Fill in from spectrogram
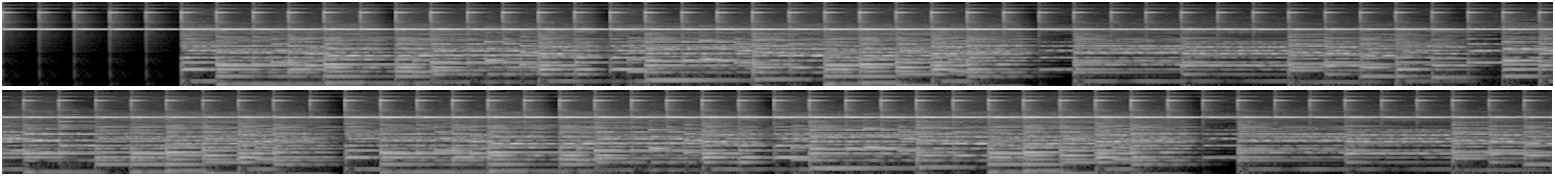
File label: wish you merry christmas avec pulsation audible; traditional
